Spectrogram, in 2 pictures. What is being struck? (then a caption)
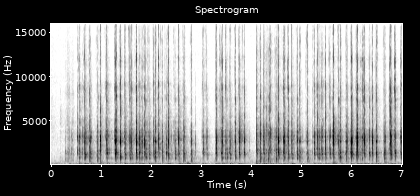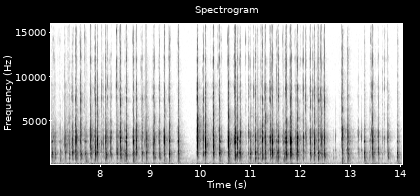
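Plastic mechanical keyboard. Both hands type continuously with their fingertips on a compact Keychron K2 mechanical keyboard with Gateron Brown switches, hollow switch housings, and grey and orange plastic keycaps, resting on a desk mat. Rapid, bright plastic clacks with almost no low end and very short decay run in dense bursts, with brief pauses near 4, 10 and 12.7 seconds.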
